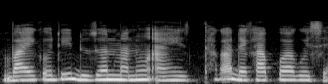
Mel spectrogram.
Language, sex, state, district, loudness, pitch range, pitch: Assamese, female, Assam, Sonitpur, -13 LUFS, 195-215 Hz, 205 Hz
